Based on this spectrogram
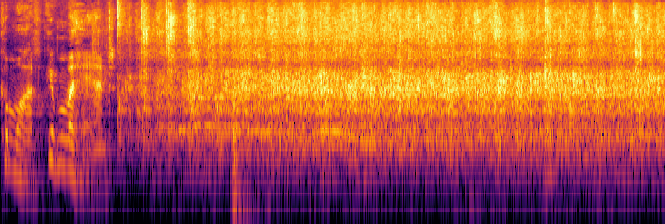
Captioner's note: applause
